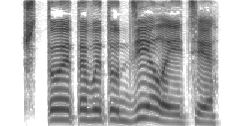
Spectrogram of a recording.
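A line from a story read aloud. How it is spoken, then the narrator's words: Indignant snort. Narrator (Russian): возмущенно фыркнул он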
